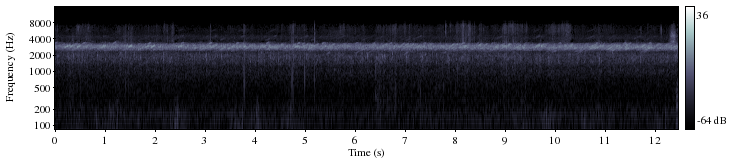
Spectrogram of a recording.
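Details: Spring peepers calling en masse in the Oxford Woods as the first 20-degree spring weather arrives, a dense ringing high-pitched chorus of countless overlapping peeps, with faint soft rustles and clicks.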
